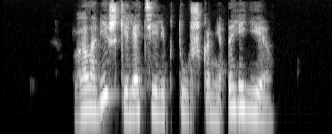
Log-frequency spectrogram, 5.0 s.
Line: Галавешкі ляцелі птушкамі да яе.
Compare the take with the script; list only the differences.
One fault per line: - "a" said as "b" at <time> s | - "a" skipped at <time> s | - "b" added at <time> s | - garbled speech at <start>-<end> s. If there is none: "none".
none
